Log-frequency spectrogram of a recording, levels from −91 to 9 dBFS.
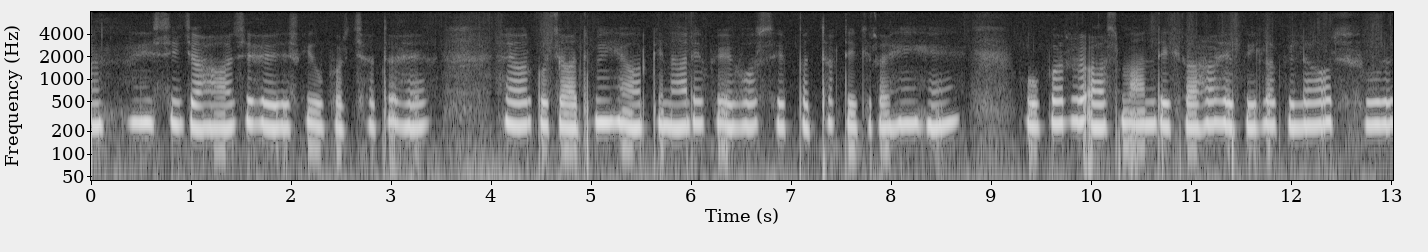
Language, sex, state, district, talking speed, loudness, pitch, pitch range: Hindi, female, Chhattisgarh, Sukma, 135 wpm, -14 LUFS, 240 Hz, 230-250 Hz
